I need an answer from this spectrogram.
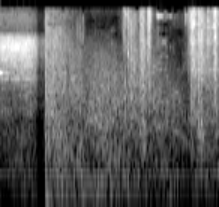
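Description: Gunfire in a video game: a burst of sharp, loud shots crackles through a dense, noisy game soundscape, with repeated reports toward the end.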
